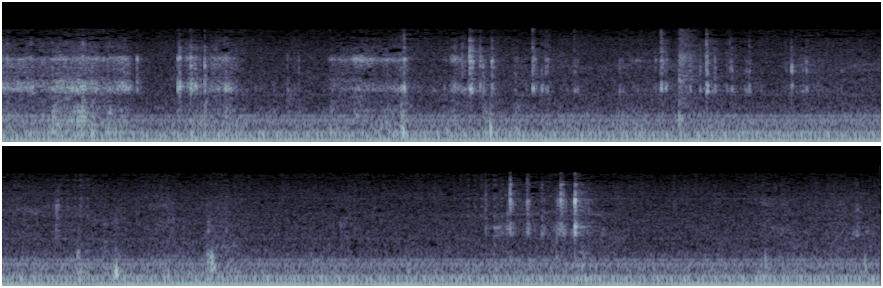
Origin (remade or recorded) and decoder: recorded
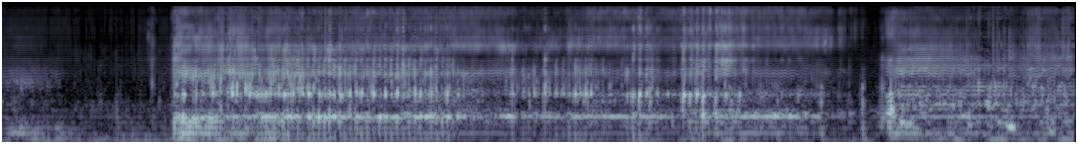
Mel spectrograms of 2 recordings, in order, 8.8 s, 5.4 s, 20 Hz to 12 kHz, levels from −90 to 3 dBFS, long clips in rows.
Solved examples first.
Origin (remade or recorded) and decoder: remade, vocoder, BigVGAN v2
